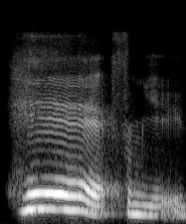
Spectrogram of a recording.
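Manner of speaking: "hear" stretched out. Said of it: "I emphasize the word hear".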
